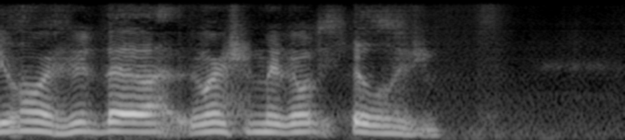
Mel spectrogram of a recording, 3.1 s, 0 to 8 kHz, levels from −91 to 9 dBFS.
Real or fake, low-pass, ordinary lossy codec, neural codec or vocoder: fake; 7.2 kHz; none; codec, 16 kHz, 0.5 kbps, FreqCodec, larger model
